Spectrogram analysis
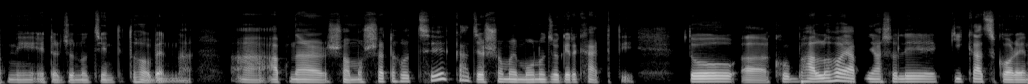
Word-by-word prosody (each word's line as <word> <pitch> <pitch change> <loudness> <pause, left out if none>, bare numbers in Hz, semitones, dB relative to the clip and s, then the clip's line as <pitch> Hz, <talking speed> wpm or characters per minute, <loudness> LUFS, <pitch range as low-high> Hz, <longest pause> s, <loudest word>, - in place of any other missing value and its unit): আপনি 110 -1 -7 0.2
এটার 105 +1 -4
জন্য 105 0 -1 0.2
চিন্তিত 105 -2 -6
হবেন - - +1
না। - - -9 0.6
আ - - -2 0.3
আপনার 115 -1 +1 0.3
সমস্যাটা 115 +6 -1
হচ্ছে 140 +7 -3 0.3
কাজের 135 - 0
সময় 120 -2 +1
মনোযোগের 115 0 +1
ঘাটতি। - - -6 0.6
তো 135 - +6 0.5
আ - - +2 0.3
খুব 125 -1 -2
ভালো 135 +1 +5
হয় 170 -4 +6
আপনি 135 - -9
আসলে 130 +1 -1 0.4
কি 130 - -3
কাজ 125 -2 +3 0.2
করেন 110 -1 +4
115 Hz, 140 wpm, -24 LUFS, 110-130 Hz, 0.6 s, তো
